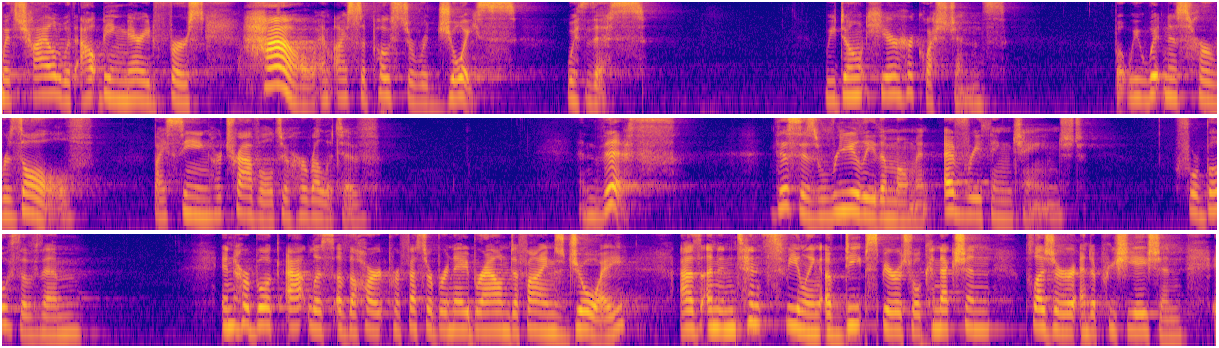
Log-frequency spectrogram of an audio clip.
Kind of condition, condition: setting, large echoing room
